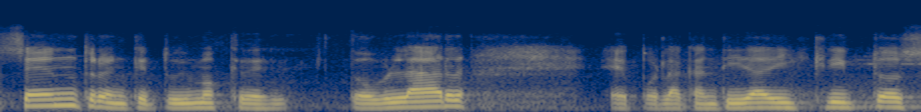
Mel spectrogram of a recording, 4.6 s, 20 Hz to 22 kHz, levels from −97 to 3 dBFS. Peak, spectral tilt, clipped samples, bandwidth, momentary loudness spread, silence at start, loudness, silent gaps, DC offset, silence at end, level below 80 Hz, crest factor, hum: -12 dBFS; -8 dB/octave; under 0.1%; 7.6 kHz; 16 LU; 0.05 s; -27 LUFS; none; under 0.1%; 0 s; -72 dBFS; 14 dB; none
